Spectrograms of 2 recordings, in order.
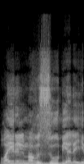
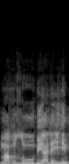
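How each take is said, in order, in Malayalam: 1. ഊന്നിയ വ്യഞ്ജനം z ശബ്ദമായാണ് ഉച്ചരിക്കുന്നത്. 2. ഊന്നിയ വ്യഞ്ജനം മൃദുവായ l പോലുള്ള ശബ്ദത്തോടെയാണ് ഉച്ചരിക്കുന്നത്. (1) "ഗൈറിൽ മഗ്സൂബി അലൈഹിം എന്നാ പറയാം" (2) "ലോദ് എന്ന് പറയുന്ന അക്ഷരം വളരെ ഭംഗിയായിട്ട് ഉച്ചരിക്കാൻ അറിയുന്നവരാ"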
